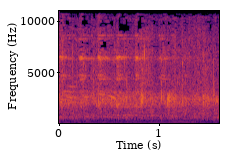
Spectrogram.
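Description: An audience gathered on a public sports ground for a religious recitation event, clapping to welcome a visiting member of parliament: steady, moderately loud applause under a low hum, with some voices mixed in.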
